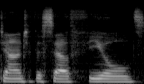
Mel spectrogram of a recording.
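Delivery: plain reading voice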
